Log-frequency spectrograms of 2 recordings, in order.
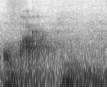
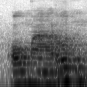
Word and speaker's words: Umar: ya Amr Bin as jadi kalau kita ketemu nanti ada wau ahah itu bacanya Amar ya kalau enggak ada itu bacanya Umar nah bedanya Satu lagi kalau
